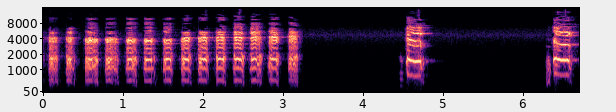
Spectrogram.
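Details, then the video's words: Hen mating call in valentine season: a dozen rapid nasal clucks, then silence broken by two separate, louder drawn-out squawks a couple of seconds apart. "Hen Mating Sound - Happy song during valentine season"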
